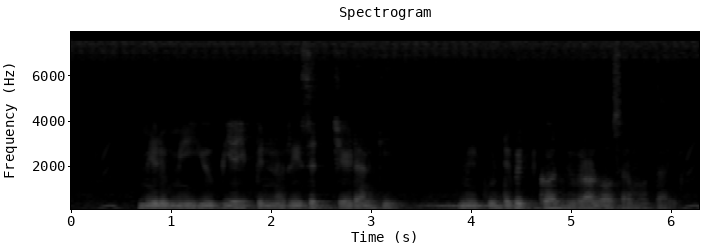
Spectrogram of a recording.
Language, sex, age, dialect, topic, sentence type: Telugu, male, 18-24, Central/Coastal, banking, statement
